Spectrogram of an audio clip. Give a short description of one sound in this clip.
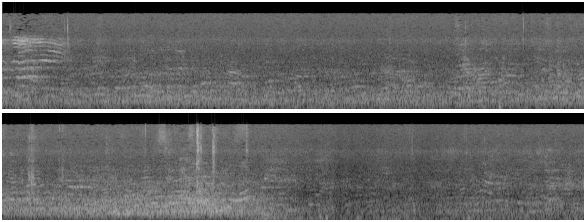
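A crowd of men and women chatters nearby in a large echoing hall.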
